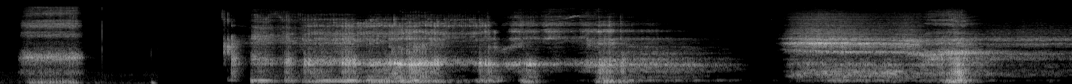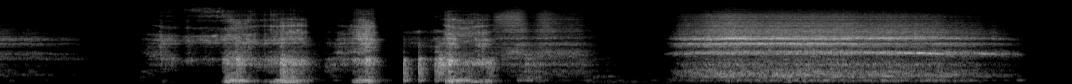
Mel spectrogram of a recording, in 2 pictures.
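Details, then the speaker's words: Snoring played in a lesson: rough, rattling snores on breathing in, each followed by a quieter breath out. "our lesson today is snoring so let's snore like this just snore until you say now listen to these people snoring and imitate them"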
